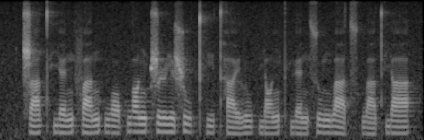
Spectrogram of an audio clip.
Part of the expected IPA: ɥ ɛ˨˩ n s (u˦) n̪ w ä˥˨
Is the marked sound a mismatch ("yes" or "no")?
no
